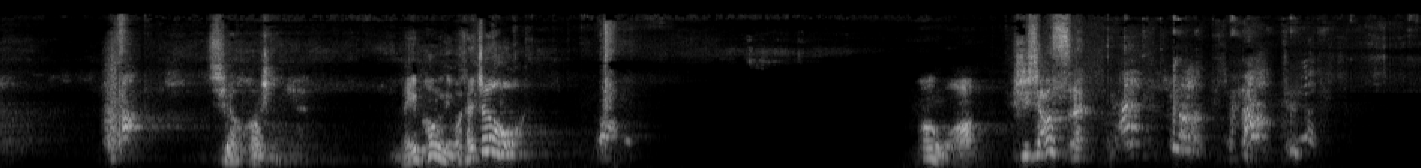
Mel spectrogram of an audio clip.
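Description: A young man speaks in a low, taunting voice close by.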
